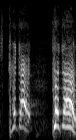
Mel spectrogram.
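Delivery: very loud, very high-pitched hollering yell. Retelling cheering at the kids' soccer games: imitating own yelling. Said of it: "I found myself just always yelling".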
